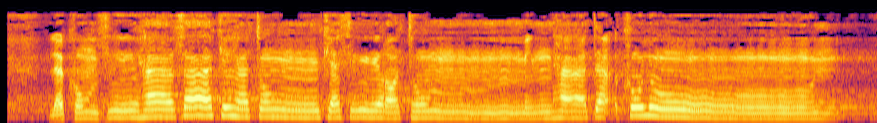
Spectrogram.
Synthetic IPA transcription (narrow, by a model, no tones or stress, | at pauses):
lakʊmfiːɦaːfaːkɪha | kaθiːɾa | ɪnɦaːt̪aʔkʰʊluː | n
